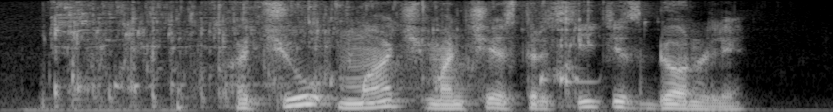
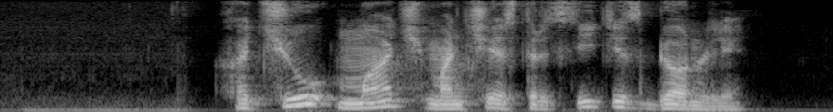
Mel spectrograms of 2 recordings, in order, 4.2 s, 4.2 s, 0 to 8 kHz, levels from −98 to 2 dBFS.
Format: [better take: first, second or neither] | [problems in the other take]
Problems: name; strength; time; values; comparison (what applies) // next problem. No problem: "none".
second | background sound (Liquid); 12 dB below the speech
